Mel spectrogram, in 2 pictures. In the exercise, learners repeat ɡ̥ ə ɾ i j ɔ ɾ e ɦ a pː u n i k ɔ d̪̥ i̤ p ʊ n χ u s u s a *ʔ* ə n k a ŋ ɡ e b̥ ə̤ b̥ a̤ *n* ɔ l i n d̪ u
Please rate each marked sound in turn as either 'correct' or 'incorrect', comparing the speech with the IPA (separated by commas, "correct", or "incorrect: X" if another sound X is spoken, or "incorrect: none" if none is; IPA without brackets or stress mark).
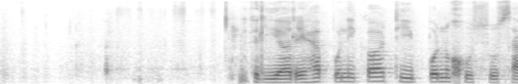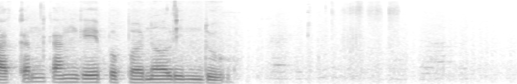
incorrect: k, correct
